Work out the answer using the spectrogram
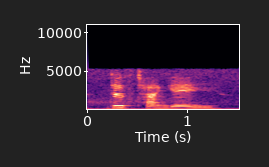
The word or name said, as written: distingue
